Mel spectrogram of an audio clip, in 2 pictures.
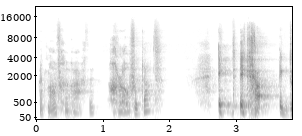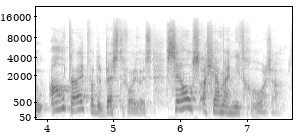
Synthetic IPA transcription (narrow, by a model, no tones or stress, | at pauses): ɛpməɑfχəvra̰ːχtɛ | χəlowfɪɡ̚dɑt | ɪk̚ɪkχa̰ːɪɡ̚duʔɑlˠtɛjtʋɑtəd̚bɛstəvʊːɹjə̰ɪssɛlˠfsɑlˠsjəaːnmɛjnitχəɦʊːɹza̰ːmt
